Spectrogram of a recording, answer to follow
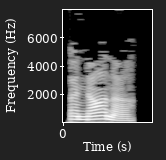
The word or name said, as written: anana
